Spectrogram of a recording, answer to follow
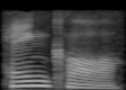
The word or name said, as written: Hanko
